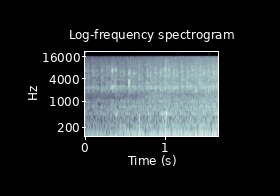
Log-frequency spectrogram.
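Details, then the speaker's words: 1964 Ford F250 4x4 after exhaust repair with new collector gaskets: deep, even exhaust rumble at idle with no puffing or ticking leaks, exhaust now exiting the tailpipe; healthy sealed idle. "I like it I like it sounds good all right success"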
